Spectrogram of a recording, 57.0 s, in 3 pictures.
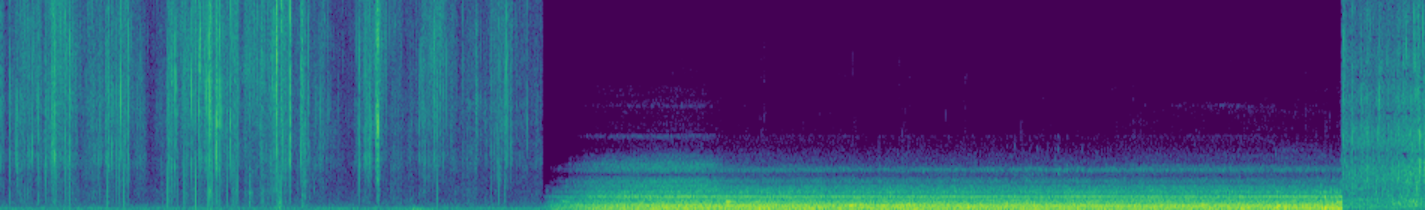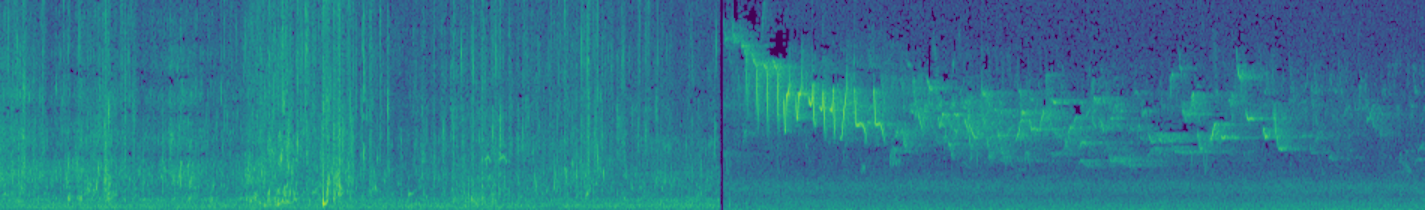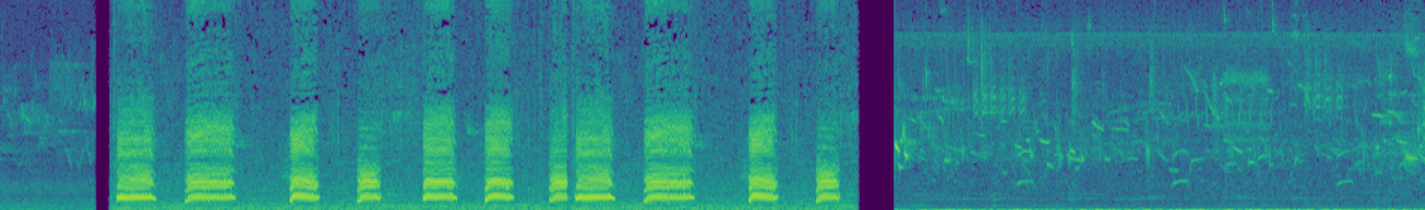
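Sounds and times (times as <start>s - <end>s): rustling with clicks: 0.0s - 7.2s.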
